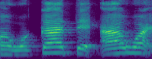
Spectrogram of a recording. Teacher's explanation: en palabras como aguacate agua el sonido de la letra g casi desaparece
